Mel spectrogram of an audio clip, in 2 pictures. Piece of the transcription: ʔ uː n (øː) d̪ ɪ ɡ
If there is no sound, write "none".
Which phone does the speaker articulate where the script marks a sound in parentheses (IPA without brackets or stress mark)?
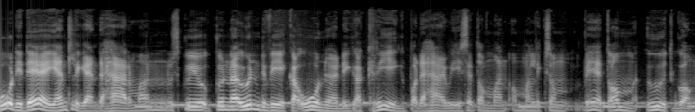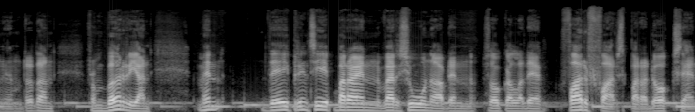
øː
